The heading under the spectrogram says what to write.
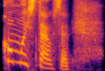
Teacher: with a question, we rise at the end of the question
